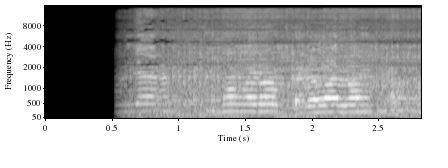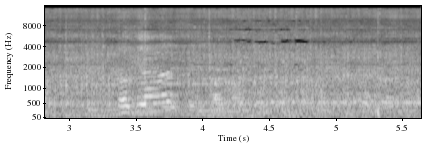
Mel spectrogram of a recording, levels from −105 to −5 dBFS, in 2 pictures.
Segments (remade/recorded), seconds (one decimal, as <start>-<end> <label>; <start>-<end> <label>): 0.0-1.2 recorded; 1.2-4.2 remade; 4.2-4.8 recorded; 4.8-5.6 remade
